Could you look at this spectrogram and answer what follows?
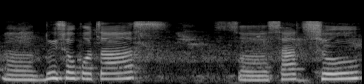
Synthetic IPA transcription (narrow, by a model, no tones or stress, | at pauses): d̪ujsʌwpʌt͡sas | sat̪sʌ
